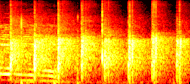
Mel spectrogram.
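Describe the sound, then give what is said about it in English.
A steady run of sharp hand claps from Messi as he waves his finger, about eight in two seconds at an even, quick rhythm, fairly loud, with a faint tonal hum underneath at the start. “Messi's waving his finger and clapping.”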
